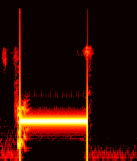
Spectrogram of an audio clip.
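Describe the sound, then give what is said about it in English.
A single steady censor bleep covering a spoken phrase, a loud pure tone held for roughly two-thirds of a second with sharp clicks at its start and end, standing alone with no talking. “It's getting bleeped out every single time you say it now.”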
